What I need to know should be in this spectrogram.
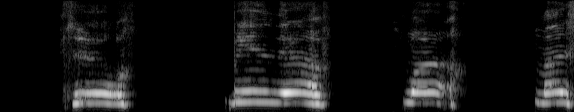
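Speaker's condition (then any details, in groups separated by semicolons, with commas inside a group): Cerebral palsy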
